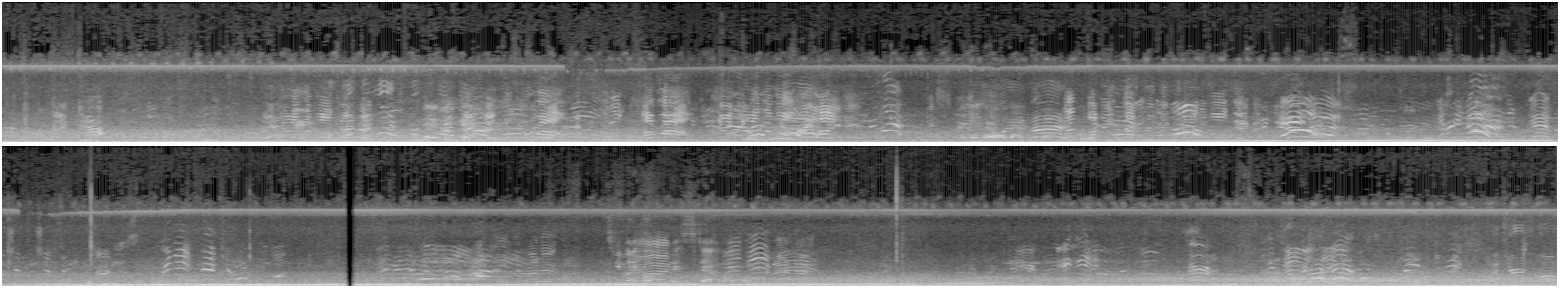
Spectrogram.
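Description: Field-side sound of a youth soccer game: distant players and spectators calling out, never clear enough to make out words. Beneath them runs a steady low engine hum that slowly drifts up and down in pitch.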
